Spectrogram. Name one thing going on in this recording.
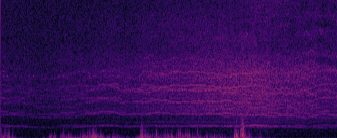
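A small drone buzzes with a steady high whine as it flies nearby.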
